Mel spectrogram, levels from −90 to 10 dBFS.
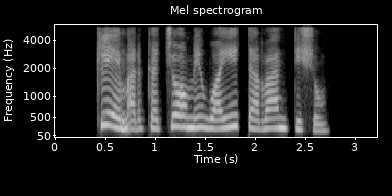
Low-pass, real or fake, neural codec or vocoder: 5.4 kHz; fake; codec, 16 kHz, 1 kbps, FunCodec, trained on Chinese and English, 50 frames a second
